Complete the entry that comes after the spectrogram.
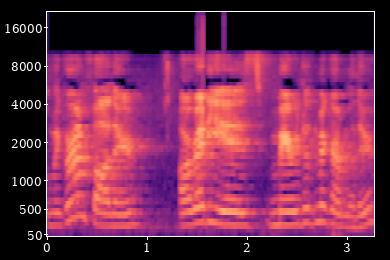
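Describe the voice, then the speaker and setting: Over noticeable background noise, a woman with an American accent speaks at a high pitch and a fairly quick pace. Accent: Miami Cuban American English. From Miami. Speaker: Cuban American storyteller. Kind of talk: casual storytime to camera. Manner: casual, profane.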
